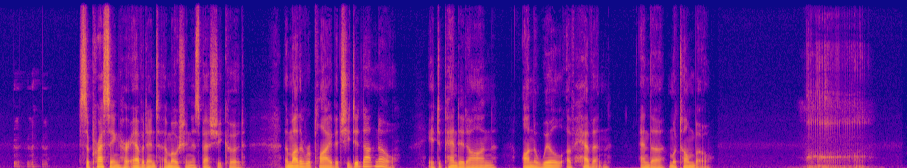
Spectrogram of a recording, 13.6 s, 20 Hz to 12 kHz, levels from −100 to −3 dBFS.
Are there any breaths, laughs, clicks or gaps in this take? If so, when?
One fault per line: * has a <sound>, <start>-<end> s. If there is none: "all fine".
* has a laugh, 0.2-0.8 s
* has a breath, 11.8-13.4 s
